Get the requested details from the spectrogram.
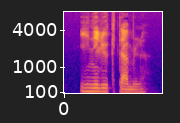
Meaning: ineluctable; inevitable, unescapable
- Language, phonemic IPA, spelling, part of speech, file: French, /i.ne.lyk.tabl/, inéluctable, adjective, Fr-inéluctable.ogg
